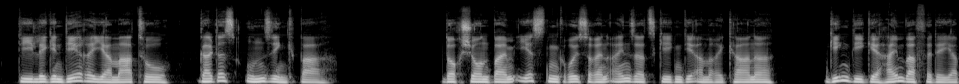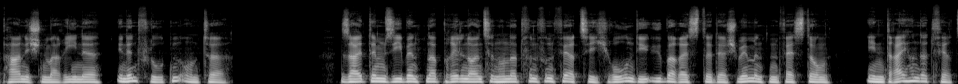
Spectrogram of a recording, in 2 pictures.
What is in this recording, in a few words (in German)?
Doku; Yamato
